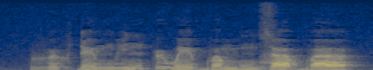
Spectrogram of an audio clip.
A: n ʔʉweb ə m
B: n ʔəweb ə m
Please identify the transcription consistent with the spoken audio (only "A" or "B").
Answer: A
